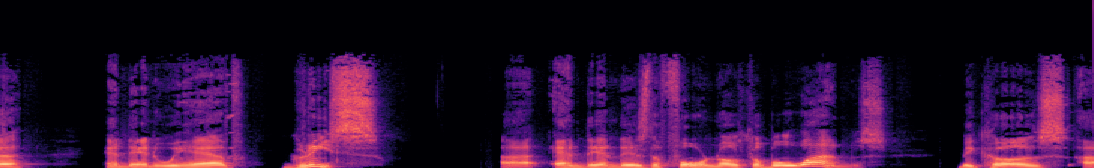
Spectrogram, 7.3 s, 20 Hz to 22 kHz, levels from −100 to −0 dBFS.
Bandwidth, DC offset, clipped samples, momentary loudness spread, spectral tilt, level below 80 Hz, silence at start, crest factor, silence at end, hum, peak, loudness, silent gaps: 15 kHz; under 0.1%; under 0.1%; 16 LU; -5 dB/octave; -66 dBFS; 0 s; 16 dB; 0 s; none; -4 dBFS; -19 LUFS; 0.57-0.69 s, 1.83-1.87 s, 2.77-2.91 s, 2.99-3.20 s, 3.29-3.33 s, 6.28-6.38 s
